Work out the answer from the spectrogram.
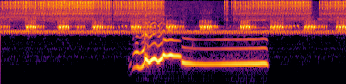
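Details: A loon calls over Emma Lake in Saskatchewan, Canada, on a summer day: a wavering rising opening that flattens into a long, steady, mellow wail held about a second, while crickets pulse steadily in the background.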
